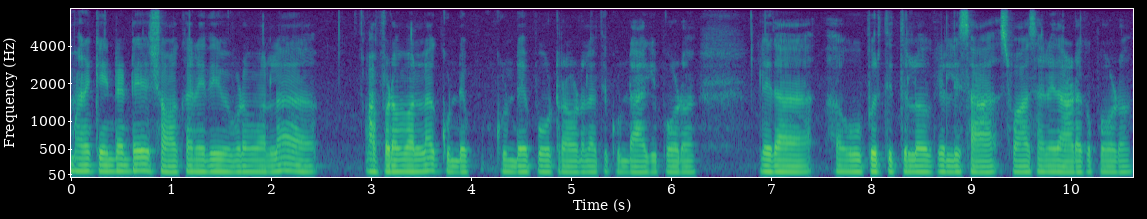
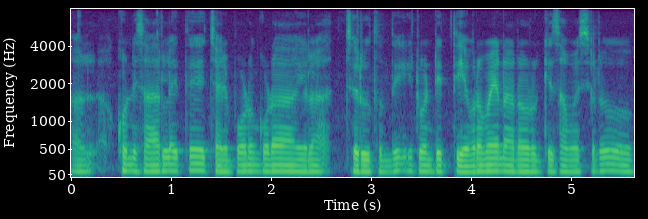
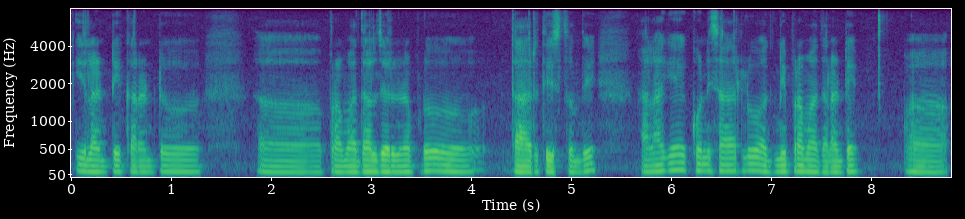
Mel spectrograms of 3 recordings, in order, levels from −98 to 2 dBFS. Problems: constant background noise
